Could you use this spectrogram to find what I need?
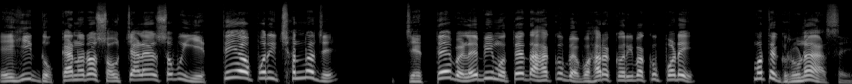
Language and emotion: Odia, disgusted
